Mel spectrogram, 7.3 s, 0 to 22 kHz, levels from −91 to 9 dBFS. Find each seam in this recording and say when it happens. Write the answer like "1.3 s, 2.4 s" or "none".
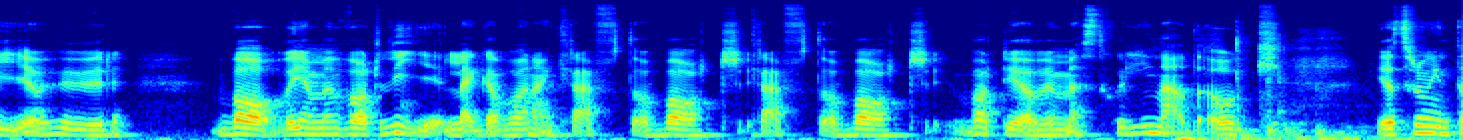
1.9 s, 3.8 s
